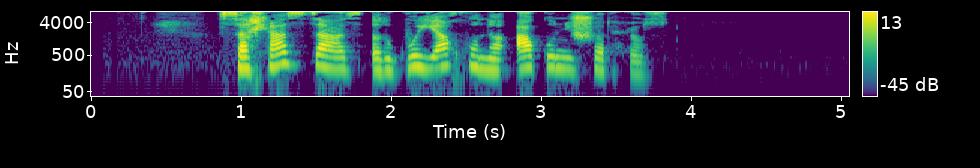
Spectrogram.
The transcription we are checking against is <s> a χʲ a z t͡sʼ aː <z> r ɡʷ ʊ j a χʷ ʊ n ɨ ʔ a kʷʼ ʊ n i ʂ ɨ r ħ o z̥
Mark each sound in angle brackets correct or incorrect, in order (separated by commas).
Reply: correct, correct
